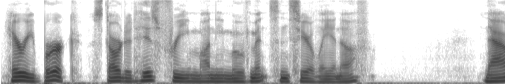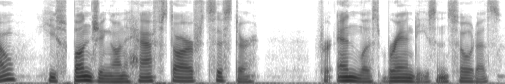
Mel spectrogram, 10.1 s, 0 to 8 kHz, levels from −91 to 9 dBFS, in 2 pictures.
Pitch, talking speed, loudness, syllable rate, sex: 115 Hz, 130 wpm, -19 LUFS, 4.7 syllables/s, male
